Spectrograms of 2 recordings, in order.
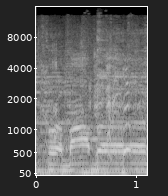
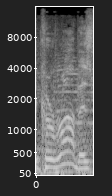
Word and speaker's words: Carrabba: Growing up, people always had a hard time pronouncing my name. People chop it up pretty good. You know, Carrabba, Carababa, Caramba. It's a really easy name to pronounce. It's Carrabba. Come to Carrabba's for dinner.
